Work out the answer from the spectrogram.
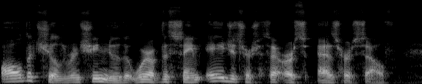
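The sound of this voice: A reading voice, unforced.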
